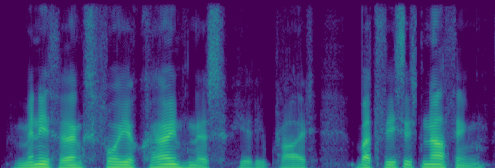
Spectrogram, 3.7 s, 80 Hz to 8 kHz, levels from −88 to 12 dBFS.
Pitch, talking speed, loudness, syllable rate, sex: 115 Hz, 180 wpm, -19 LUFS, 4.6 syllables/s, male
